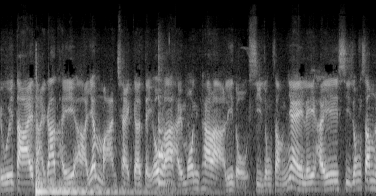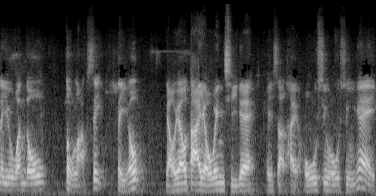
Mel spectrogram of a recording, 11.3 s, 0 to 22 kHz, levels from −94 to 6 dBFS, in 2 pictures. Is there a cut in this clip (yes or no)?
no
